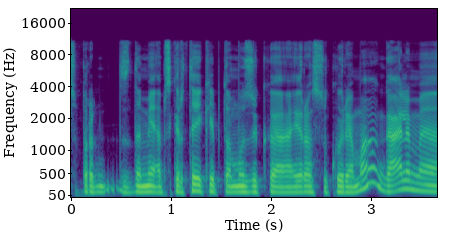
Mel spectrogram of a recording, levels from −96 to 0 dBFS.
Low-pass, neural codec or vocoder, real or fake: 10.8 kHz; none; real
